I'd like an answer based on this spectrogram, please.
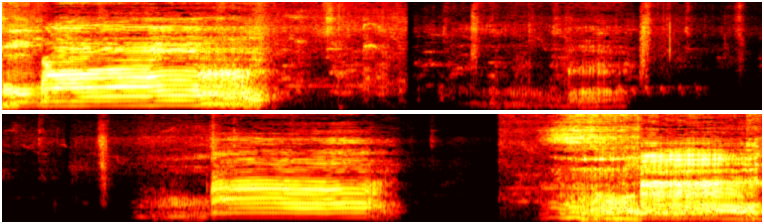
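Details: Cow mooing in repeated short, loud calls, each under two seconds with a steady, rich tone, separated by pauses with faint low sounds.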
